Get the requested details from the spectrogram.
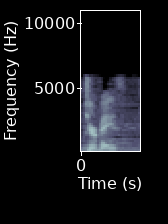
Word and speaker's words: Gervais: Ricky Gervais, am I saying that right? – Gervais.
